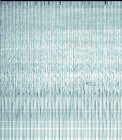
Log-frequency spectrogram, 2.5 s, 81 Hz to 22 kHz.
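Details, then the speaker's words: Husqvarna 701 single on a trail trip, oil level over half on the sight glass: loud metallic clatter at idle, about ten beats a second; owner suspects the timing chain tensioner. "But the this is this this shouldn't be making the amount of kind of clatter that's coming isn't right. Right. that clattering. I think it's coming from the"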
